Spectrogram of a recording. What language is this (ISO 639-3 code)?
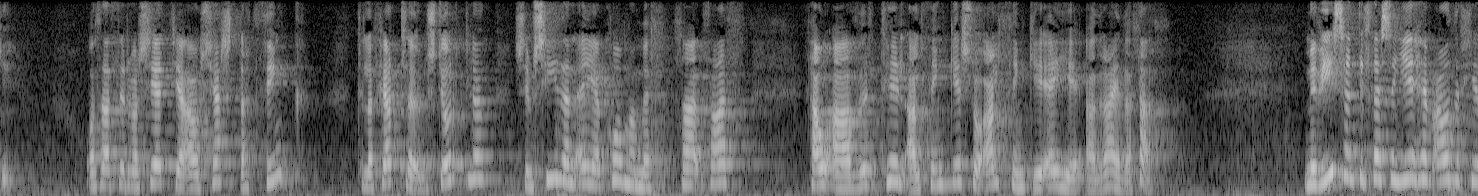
isl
